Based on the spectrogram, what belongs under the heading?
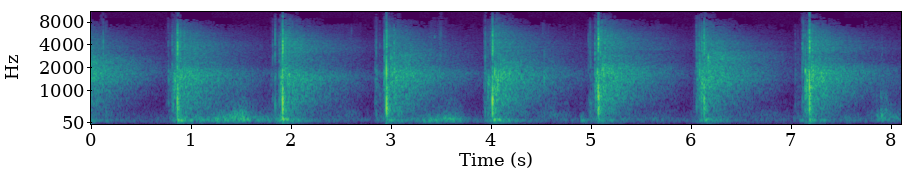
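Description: Steady hand claps land together with foot stomps about once a second, each hit a sharp crack over a low thud that rings briefly before the next beat. No one speaks.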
